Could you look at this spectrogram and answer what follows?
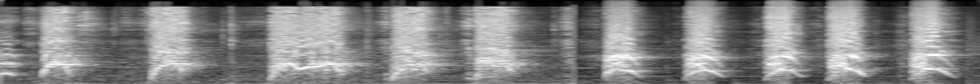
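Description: A human voice imitates a dog with a run of loud, close, harsh barks, about ten in a row, speeding into a tight rhythmic pattern toward the end.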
